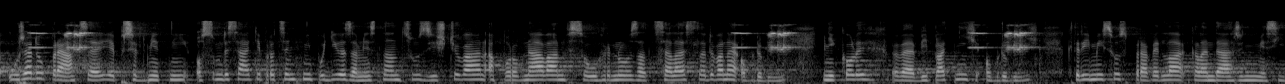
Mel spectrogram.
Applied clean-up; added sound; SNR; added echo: none; Squeak; -2 dB; none.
